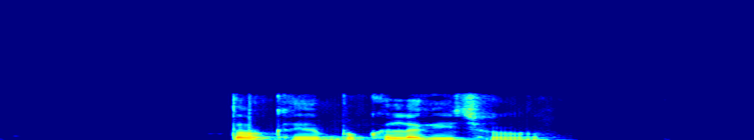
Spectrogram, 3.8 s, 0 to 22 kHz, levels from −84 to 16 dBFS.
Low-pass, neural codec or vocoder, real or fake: 7.2 kHz; codec, 16 kHz, 4 kbps, X-Codec, HuBERT features, trained on balanced general audio; fake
